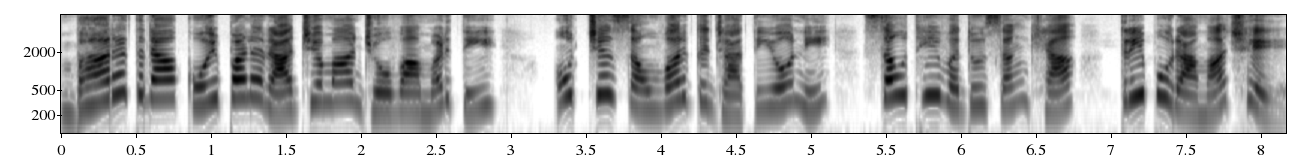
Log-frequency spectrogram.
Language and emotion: Gujarati, neutral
